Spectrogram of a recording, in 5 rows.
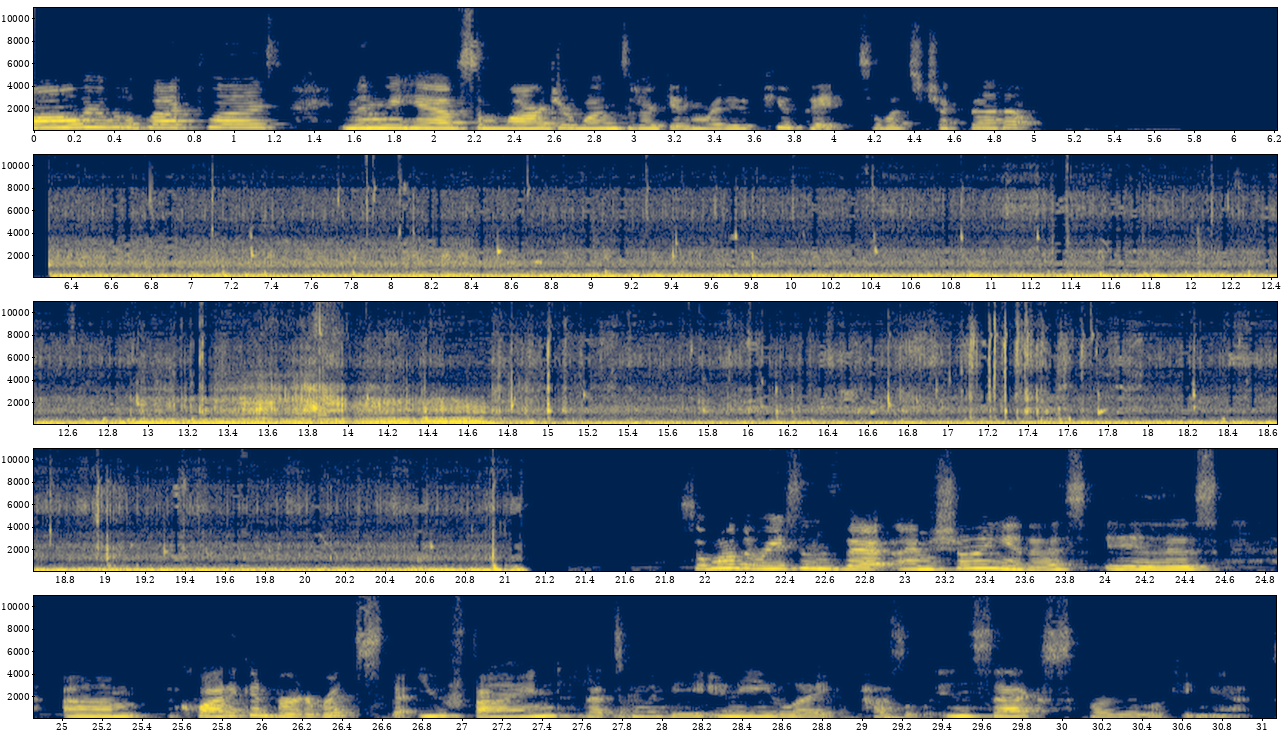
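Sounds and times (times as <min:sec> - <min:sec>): stream water rippling over rocks: 0:06.3 - 0:21.1.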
